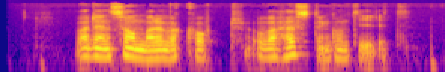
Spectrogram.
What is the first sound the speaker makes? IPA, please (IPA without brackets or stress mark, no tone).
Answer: v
